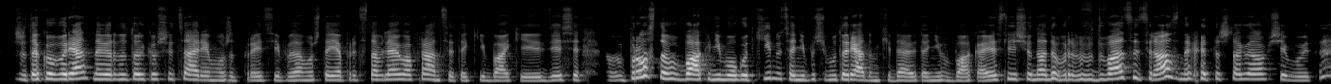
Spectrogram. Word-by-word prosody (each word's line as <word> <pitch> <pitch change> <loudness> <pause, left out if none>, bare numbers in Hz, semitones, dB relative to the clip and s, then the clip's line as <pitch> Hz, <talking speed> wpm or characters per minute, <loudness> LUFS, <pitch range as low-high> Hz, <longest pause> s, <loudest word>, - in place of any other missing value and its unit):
Ж 230 -3 -7
такой 235 +2 +3
вариант, 255 +3 +6
наверно, 235 -1 +1
только 240 +1 0
в - - -12
Швейцарии 230 -4 -1
может 185 -1 -8
пройти, 185 +1 -7
потому 195 +2 -4
что 200 +1 -5
я 200 0 0
представляю 220 +3 -1
во 225 - +2
Франции 225 -3 -2
такие 175 +1 -10
баки. 175 -1 -4
Здесь 200 +4 -5 0.3
в 195 +1 -11
просто 305 - +4
в 250 -3 -3
бак 240 0 +7
не 225 0 -1
могут 215 -1 +1
кинуть, 265 +1 -6
они 210 -1 0
почему-то 225 +1 -2
рядом 195 -5 +3
кидают, 185 -1 -5
а 180 - -4
не 180 +1 -7
в 180 - -11
бак. 175 0 -4
А 170 - -2
если 210 +6 -2
еще 240 0 -4
надо 230 +4 +1
в 215 - -5
р 225 -1 -2
в 225 0 -3
20 255 +6 +3
разных, 250 -2 +2
это 255 +1 -2
ж - - -13
тогда 245 -1 -1
вообще 245 -3 -6
будет! 185 -2 -11
220 Hz, 210 wpm, -22 LUFS, 190-240 Hz, 0.3 s, бак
